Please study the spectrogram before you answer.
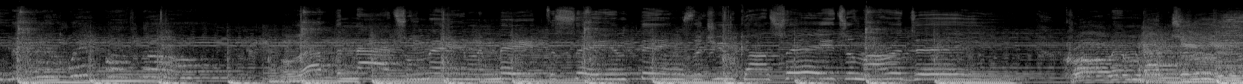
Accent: Yorkshire and the Humber, United Kingdom; It is the best. I'm from Yorkshire, so obviously I'm going to say that.

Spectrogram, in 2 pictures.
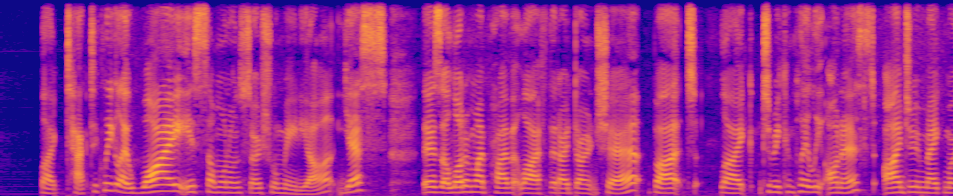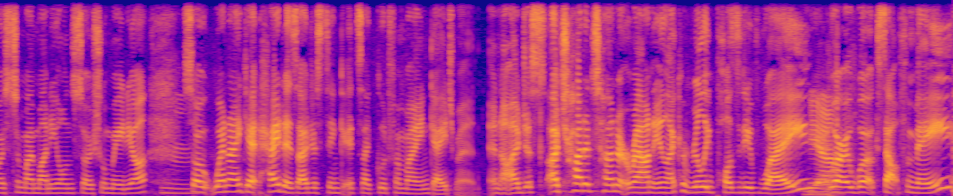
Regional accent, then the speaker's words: Australia; I feel like as an Australian, jumping out of a helicopter in Australia is like way less dramatic as jumping out of a helicopter in Africa.

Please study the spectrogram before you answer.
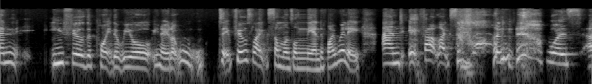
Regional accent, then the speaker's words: Birmingham, West Midlands, United Kingdom; maybe I'm just going, I'm from Birmingham

